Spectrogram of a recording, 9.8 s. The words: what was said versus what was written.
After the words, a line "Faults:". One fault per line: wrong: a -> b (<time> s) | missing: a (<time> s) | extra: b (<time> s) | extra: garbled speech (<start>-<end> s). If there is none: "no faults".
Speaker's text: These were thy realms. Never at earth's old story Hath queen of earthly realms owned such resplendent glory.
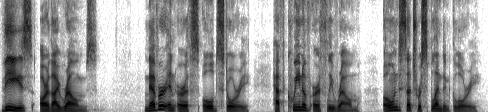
These are thy realms. Never in earth's old story Hath queen of earthly realm owned such resplendent glory.
Faults:
wrong: were -> are (0.8 s)
wrong: at -> in (3.3 s)
wrong: realms -> realm (6.7 s)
